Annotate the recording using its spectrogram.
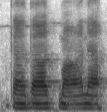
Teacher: The visarga has ih sound only, but na has that a sound, so that visarga ih will become ha.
